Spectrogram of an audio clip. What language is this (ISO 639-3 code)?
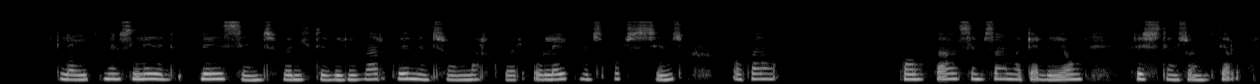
isl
